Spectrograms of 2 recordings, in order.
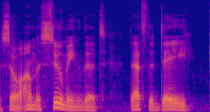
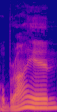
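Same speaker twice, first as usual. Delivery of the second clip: put-on eerily calm, menacing, pitched-up delivery; 7 semitones higher, 3 dB louder than usual. Retelling a game scene with a gun at someone's face: imitating Deacon's calm menacing tone. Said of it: "with such a calm tone".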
